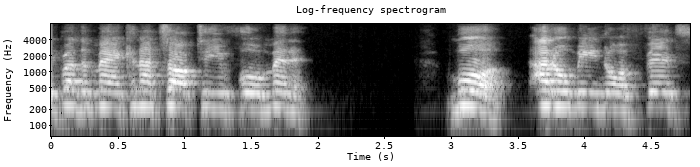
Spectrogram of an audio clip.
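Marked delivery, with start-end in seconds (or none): none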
